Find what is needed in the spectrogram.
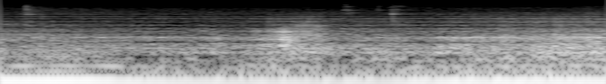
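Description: A steady low mechanical rumble and hum, easing slightly after the first half second, with a brief rustle about a second in.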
